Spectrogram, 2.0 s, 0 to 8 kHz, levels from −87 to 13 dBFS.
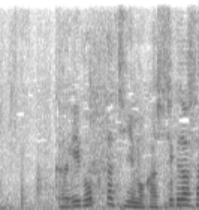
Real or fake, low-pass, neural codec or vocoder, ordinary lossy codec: real; none; none; none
